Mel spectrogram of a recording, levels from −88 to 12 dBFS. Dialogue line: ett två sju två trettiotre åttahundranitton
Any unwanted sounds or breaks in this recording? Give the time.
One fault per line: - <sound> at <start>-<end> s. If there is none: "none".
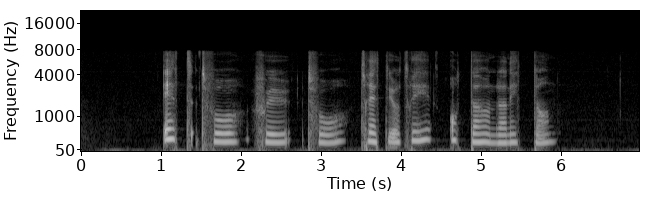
none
